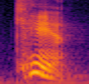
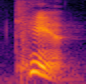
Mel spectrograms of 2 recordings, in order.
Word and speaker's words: can't: to hear that difference, can't in fast speech will kind of just sound like can, because that final t is not fully produced, right? It's only halfway being pronounced. So can't sounds more like can't, can't. Can you see that I finished the word with the tip of my tongue still on the roof of my mouth?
